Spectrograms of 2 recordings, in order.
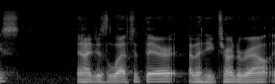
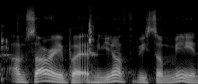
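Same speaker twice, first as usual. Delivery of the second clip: mock-polite, exaggeratedly super nice put-on tone. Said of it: "super nice about it".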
